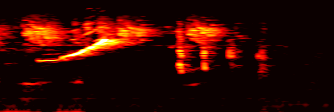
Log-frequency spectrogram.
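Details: Indian ringneck parrot giving a smooth whistle that sweeps steeply upward. A few short, clipped syllables follow, then the bird falls silent.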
